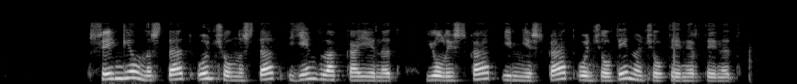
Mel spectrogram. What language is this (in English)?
Mari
